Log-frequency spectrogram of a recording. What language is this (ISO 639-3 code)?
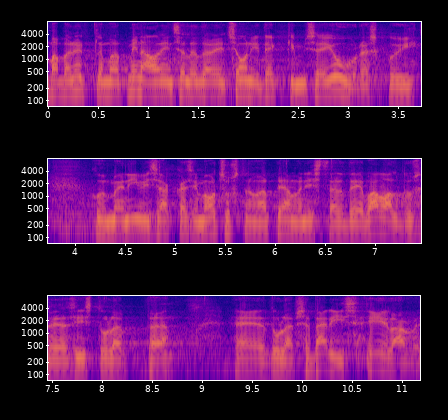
est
